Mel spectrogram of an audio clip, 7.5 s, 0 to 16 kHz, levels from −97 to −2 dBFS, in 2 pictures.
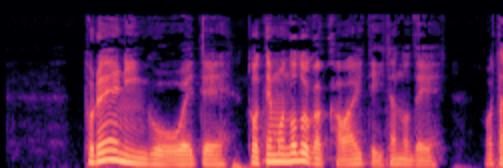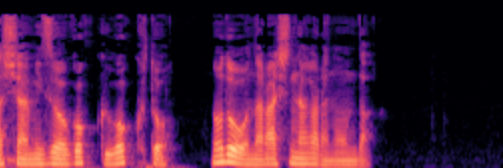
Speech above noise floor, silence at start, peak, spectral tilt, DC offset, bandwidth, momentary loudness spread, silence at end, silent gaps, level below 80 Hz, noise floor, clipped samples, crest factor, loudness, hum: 60 dB; 0.65 s; -4 dBFS; -6.5 dB/octave; under 0.1%; 11.5 kHz; 11 LU; 1 s; none; -46 dBFS; -80 dBFS; under 0.1%; 18 dB; -21 LUFS; none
